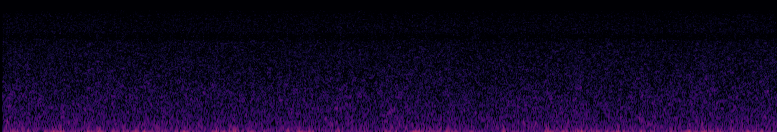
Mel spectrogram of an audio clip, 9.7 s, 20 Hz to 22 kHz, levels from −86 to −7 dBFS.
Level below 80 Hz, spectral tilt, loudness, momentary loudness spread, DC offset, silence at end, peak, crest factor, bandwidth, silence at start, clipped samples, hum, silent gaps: -66 dBFS; -2.5 dB/octave; -58 LUFS; 1 LU; under 0.1%; 0 s; -44 dBFS; 14 dB; 16.5 kHz; 0 s; under 0.1%; none; none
